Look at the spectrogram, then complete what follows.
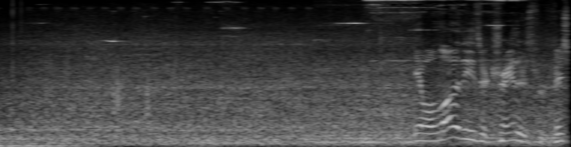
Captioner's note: brakes squeaking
